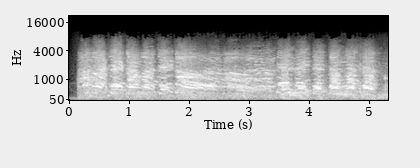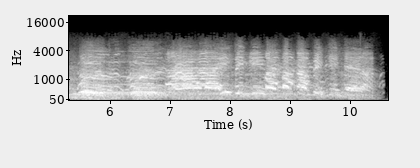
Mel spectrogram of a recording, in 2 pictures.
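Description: A crowd of protesters chants and shouts loudly together in rough rhythmic bursts as they are forced onto police buses, with raised, strained yelling of defiance rising above the mass of sound throughout.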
